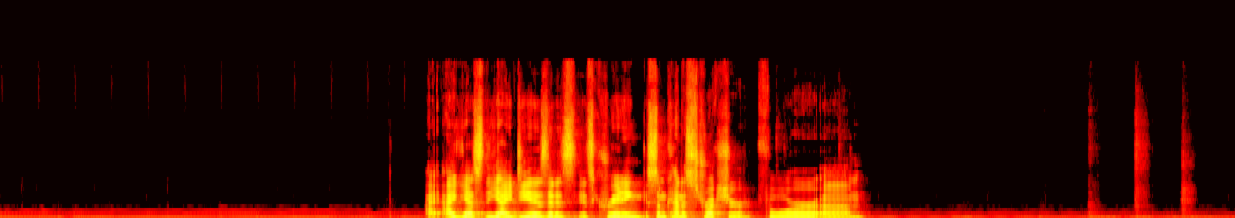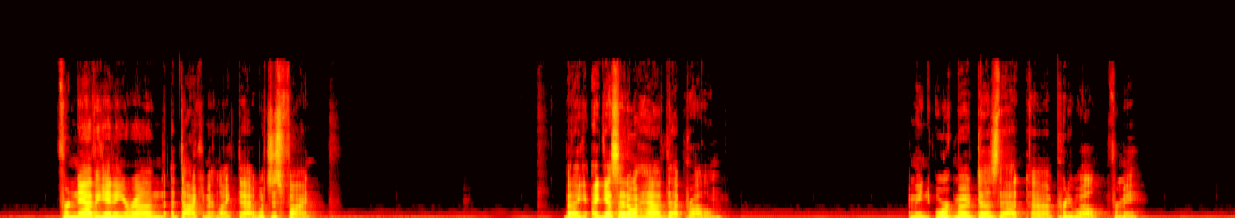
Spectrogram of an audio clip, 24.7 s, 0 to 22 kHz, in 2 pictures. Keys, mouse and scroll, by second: 2.2 scroll up 1, 4.9 ctrl+g, 6.7 ctrl+w, 6.9 c, 8.5 Return, 9.3 ctrl+g, 9.5 q, 10.3 Escape, 11.4 ctrl+g, 11.6 Escape, 12.0 ctrl+u, 14.6 j, 15.8 ctrl+d.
